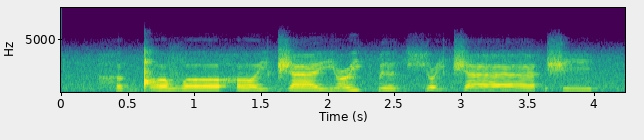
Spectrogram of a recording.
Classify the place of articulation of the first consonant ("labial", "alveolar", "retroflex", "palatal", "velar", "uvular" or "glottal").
glottal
